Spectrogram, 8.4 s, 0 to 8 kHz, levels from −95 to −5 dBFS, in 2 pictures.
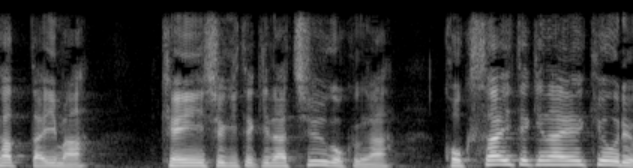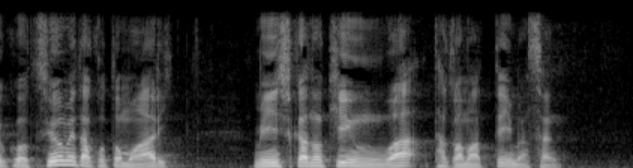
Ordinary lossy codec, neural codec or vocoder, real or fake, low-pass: none; none; real; 7.2 kHz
